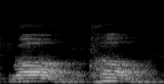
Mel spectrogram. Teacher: গ ঘ মানে 3 নম্বর 4 নম্বর দেখো বেশি পরিমাণে গাম্ভীর্য আসছে, মানে একটা গম গম আওয়াজ হচ্ছে।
